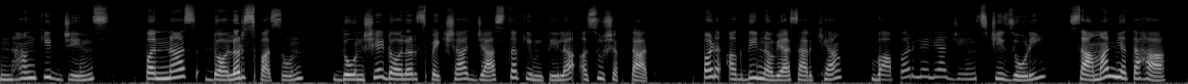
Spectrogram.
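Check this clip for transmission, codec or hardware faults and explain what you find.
Two sudden gain jumps. After "जीन्स पन्नास", from 2.29 to 2.56 s, speech and background noise rise together by about 5 dB. After "शकतात पण अगदी नव्यासारख्या", from 8.8 to 9.81 s, both fall by about 11 dB. The likely cause is a digital gain change applied instantly, without a ramp.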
